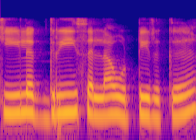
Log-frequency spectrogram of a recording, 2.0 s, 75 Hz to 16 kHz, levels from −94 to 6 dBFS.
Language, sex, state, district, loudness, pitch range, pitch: Tamil, female, Tamil Nadu, Chennai, -16 LUFS, 195-215 Hz, 205 Hz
